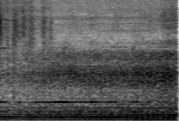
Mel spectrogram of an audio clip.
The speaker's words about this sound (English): Is that a plane? Does that mean the power's back on?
